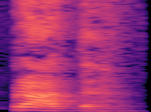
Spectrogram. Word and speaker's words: प्रातः: इसका उच्चारण जो, इसको हम जब बोलते हैं बेटा, ये विसर्ग कहलाता है। ये चिन्ह का नाम विसर्ग है। प्रातः, अतः कहते हैं ना, तो आप इसको आधे ह की तरह पढ़ते हैं, ये विसर्ग है।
